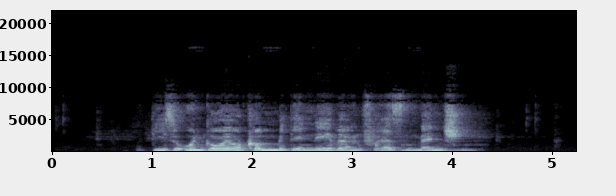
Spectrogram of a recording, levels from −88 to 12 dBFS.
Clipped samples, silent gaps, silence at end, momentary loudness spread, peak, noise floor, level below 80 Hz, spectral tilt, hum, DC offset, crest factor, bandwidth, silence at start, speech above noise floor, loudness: under 0.1%; none; 1.05 s; 8 LU; -2 dBFS; -68 dBFS; -54 dBFS; -4.5 dB/octave; none; under 0.1%; 16 dB; 9.4 kHz; 1 s; 51 dB; -17 LUFS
